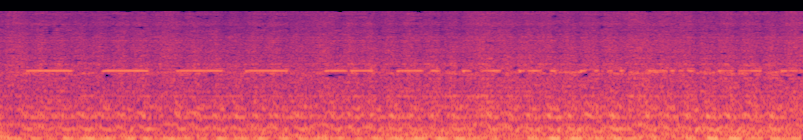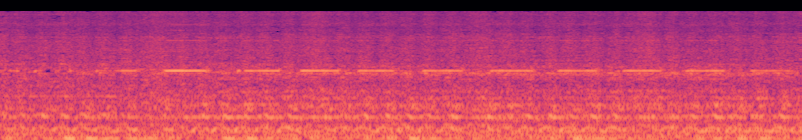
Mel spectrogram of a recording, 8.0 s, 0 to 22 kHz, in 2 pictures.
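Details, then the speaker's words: 1988 GMC 7000 with naturally aspirated 8.2L Detroit diesel that died while driving; fuel filters changed, no smoke: steady starter churning with slow, uneven compression chugs, no firing or pickup, slight smell noted; crank no start. "come on baby she's not happy with sudden got a little smell here"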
